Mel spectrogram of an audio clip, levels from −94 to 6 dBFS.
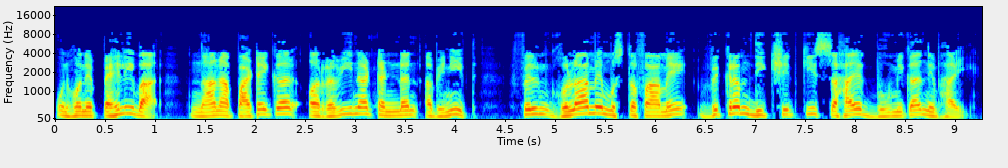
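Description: Throughout, the speech sounds plainly watery and swirly, with nothing above 8.3 kHz, likely from MP3 compression starved of bits, which fits a 32 kbps encode.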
